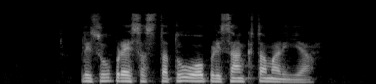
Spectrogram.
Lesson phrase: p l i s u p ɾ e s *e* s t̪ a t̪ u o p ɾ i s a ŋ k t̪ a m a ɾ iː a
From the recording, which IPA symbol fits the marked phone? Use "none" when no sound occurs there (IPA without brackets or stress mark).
a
